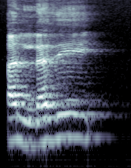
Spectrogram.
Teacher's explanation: یا کے اوپر چھوٹی مد ہے، 3 الف کے برابر کھینچ کر پڑھنا ہے۔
